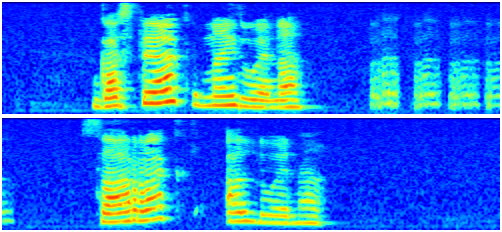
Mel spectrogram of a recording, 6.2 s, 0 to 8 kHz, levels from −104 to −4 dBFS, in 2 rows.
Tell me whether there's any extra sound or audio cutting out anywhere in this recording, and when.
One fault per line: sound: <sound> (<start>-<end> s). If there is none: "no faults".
sound: laugh (2.3-3.2 s)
